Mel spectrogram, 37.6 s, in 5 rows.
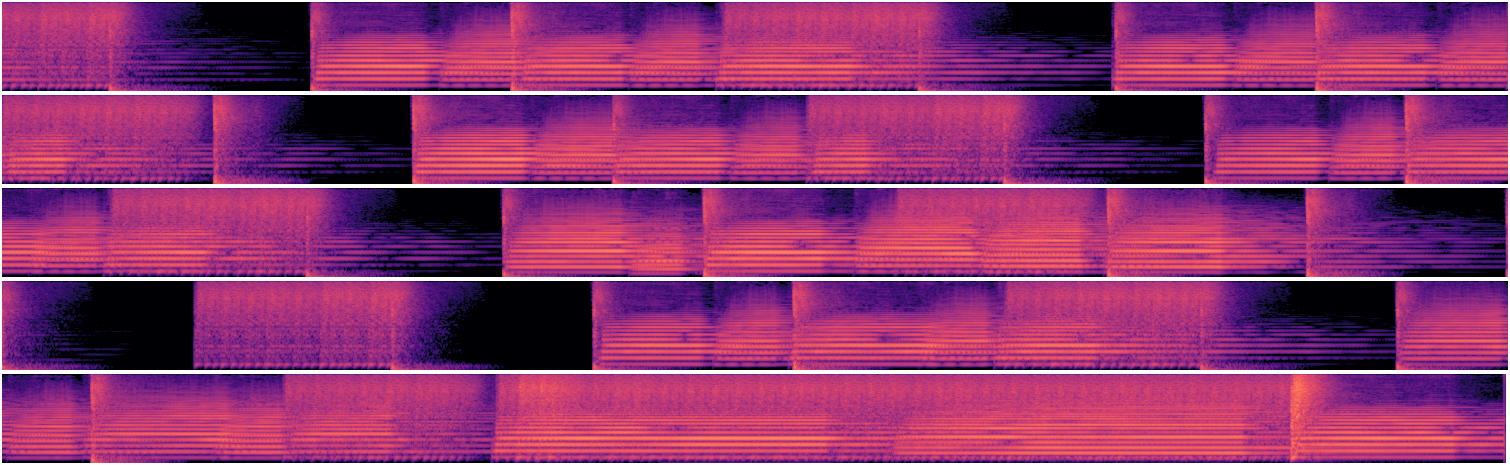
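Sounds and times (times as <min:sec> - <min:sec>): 
trombone: 0:00.0 - 0:00.7, 0:01.6 - 0:05.0, 0:05.6 - 0:08.8, 0:09.6 - 0:12.8, 0:13.6 - 0:17.0, 0:17.6 - 0:22.0, 0:25.6 - 0:29.0, 0:29.6 - 0:37.6.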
